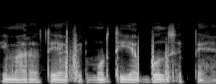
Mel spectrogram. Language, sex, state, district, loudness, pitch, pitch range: Hindi, male, Bihar, Gaya, -16 LUFS, 110 Hz, 105-110 Hz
